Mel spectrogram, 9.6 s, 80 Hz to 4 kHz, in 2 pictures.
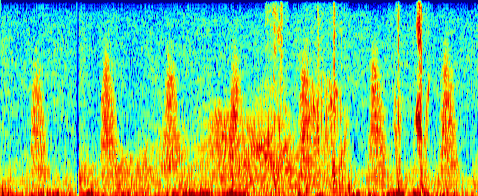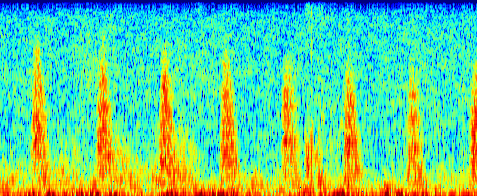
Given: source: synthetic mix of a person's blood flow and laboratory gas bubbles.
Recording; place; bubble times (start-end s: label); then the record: Doppler ultrasound of blood flow; subclavian vein
2.65-2.88 s: bubbles
3.01-3.54 s: bubbles
3.91-4.03 s: bubbles
4.12-4.30 s: bubbles
7.81-8.30 s: bubbles
From the record:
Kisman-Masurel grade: 222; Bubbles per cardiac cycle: several, 3 to 8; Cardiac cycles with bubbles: 10 to 50%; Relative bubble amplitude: moderate (0.250 to 0.450); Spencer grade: 2 (many but less than half of the cardiac periods contain bubble signals, singularly or in groups); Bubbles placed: anywhere in the cardiac cycle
